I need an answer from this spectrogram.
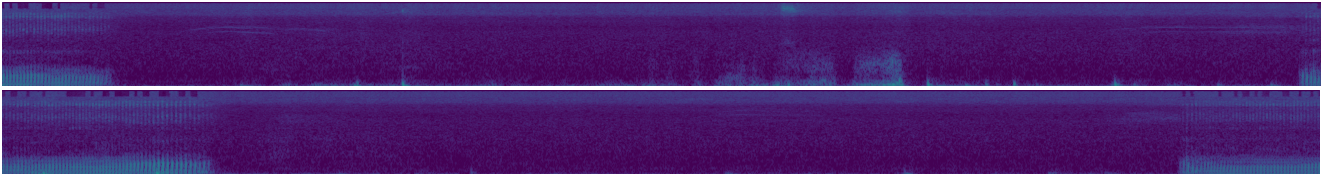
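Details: Pekingese named Waffle snoring while napping: low, buzzy, pulsed rumbles in bursts near the start, at about six and a half seconds and again at the end, with soft breathing and faint rustles between.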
